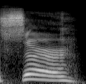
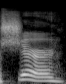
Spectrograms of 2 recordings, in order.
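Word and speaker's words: Suhr: Gold Medal winner Jen sir or sure depending on how you pronounce it s u HR be a guest on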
